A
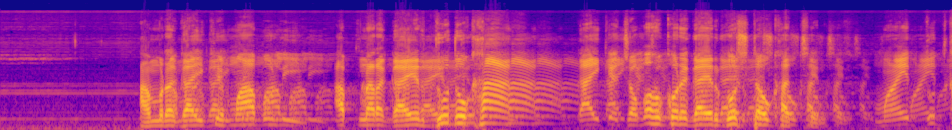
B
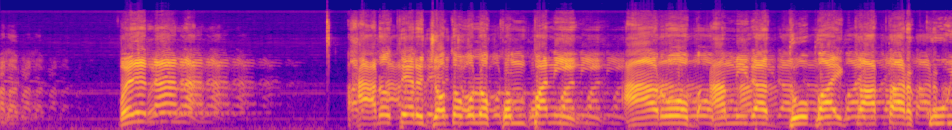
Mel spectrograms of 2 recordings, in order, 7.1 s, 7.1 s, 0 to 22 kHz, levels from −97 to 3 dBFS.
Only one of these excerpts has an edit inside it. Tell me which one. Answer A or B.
B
